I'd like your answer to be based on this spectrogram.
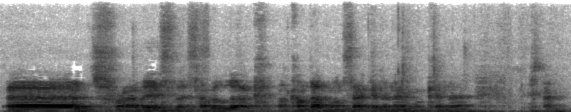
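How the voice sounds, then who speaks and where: A man's voice: medium pitch, little pitch movement, a little slow, dull audio. A man performing stand-up comedy with magic tricks, chatty and self-deprecating, often laughing at his own stories. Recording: echoey room, mic from far off, noisy.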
